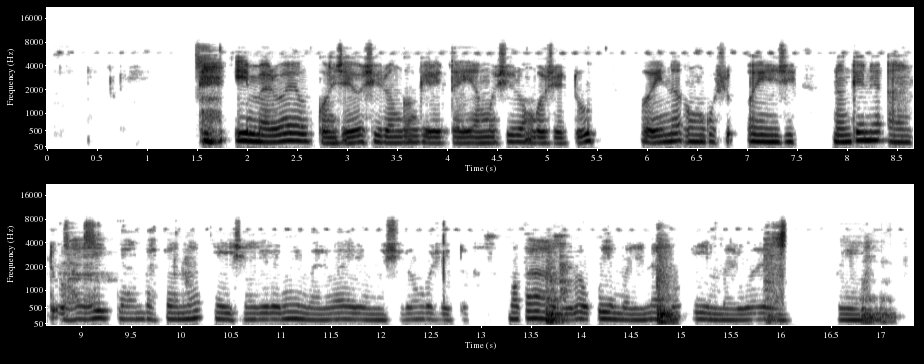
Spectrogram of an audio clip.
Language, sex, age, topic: Oshiwambo, female, 25-35, finance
